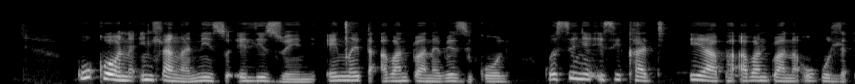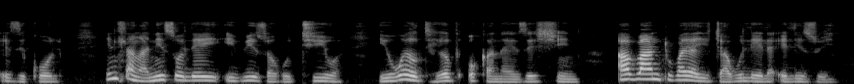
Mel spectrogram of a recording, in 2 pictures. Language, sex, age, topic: North Ndebele, female, 25-35, health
